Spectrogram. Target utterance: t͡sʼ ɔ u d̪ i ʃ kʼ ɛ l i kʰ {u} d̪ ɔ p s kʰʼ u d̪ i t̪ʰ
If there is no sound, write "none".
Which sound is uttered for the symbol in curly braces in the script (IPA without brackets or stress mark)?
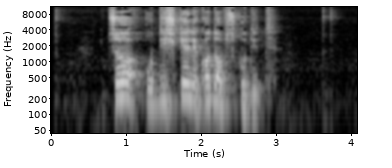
ɔ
